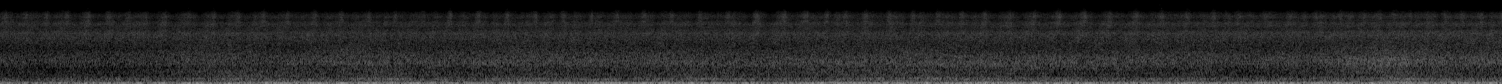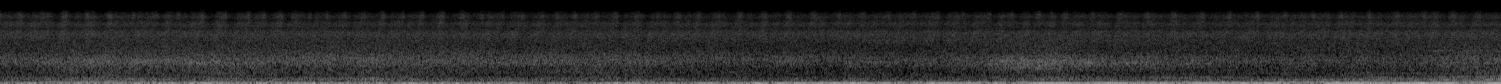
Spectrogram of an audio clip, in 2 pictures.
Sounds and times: Cicadas sound 0:00.0 - 0:30.0
Traffic Sound 0:12.5 - 0:30.0

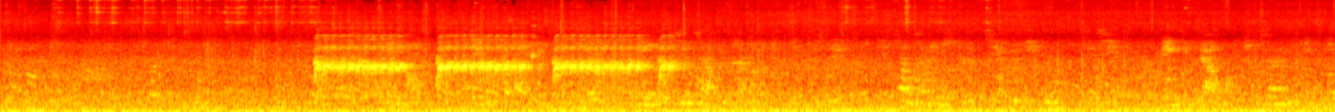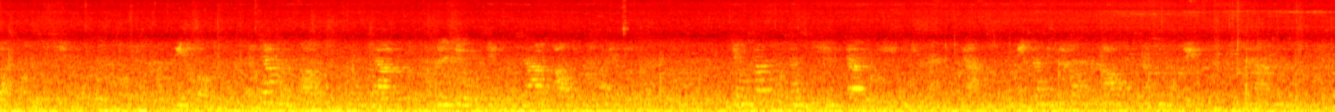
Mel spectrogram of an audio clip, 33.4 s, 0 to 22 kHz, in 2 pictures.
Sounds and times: walking out of the MRT station platform 0:00.0 - 0:33.3

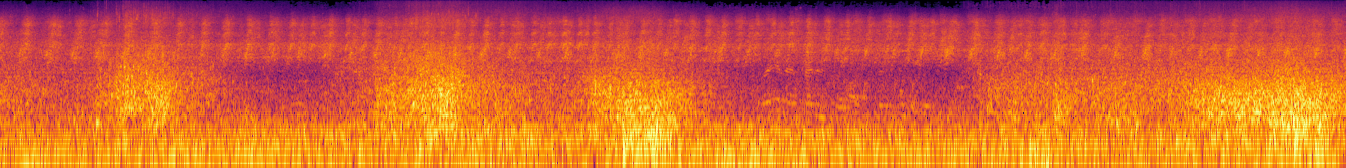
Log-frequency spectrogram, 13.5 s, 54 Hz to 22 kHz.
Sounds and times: Cicadas cry 0:00.0 - 0:13.4
Sound tide 0:00.0 - 0:13.4

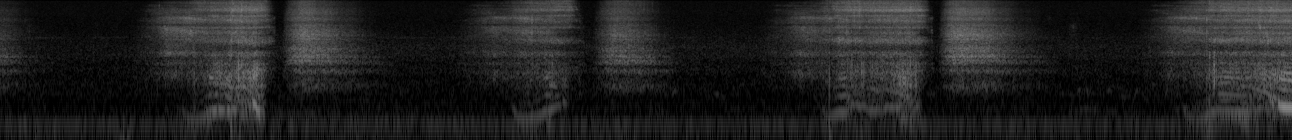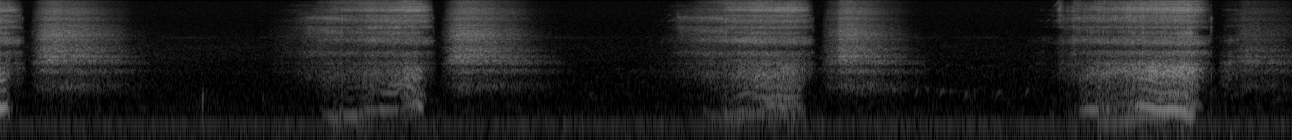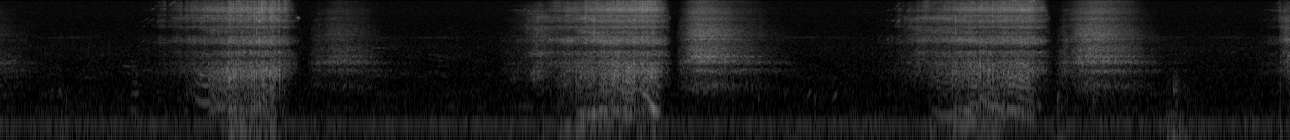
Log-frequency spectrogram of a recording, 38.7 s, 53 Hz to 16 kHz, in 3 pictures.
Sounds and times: snoring sound 0:01.4 - 0:03.6
snoring sound 0:04.7 - 0:06.5
snoring sound 0:07.8 - 0:10.2
snoring sound 0:11.5 - 0:14.2
snoring sound 0:15.8 - 0:18.2
snoring sound 0:19.6 - 0:22.0
snoring sound 0:23.3 - 0:25.8
snoring sound 0:27.3 - 0:29.5
snoring sound 0:31.0 - 0:33.5
snoring sound 0:34.7 - 0:37.3
snoring sound 0:38.5 - 0:38.7

